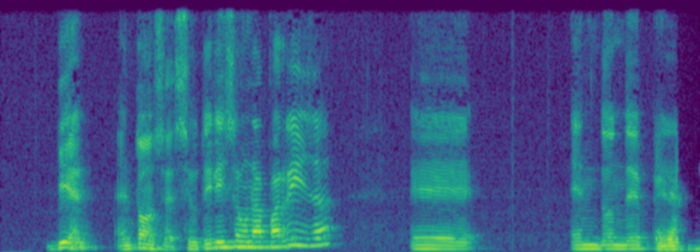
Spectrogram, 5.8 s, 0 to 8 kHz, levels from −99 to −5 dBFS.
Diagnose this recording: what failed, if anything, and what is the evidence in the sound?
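At the call-processing stage, echo leak is audible from 5.61 to 5.66 s: a brief delayed copy of the speech arrives roughly 173 ms behind the original and sits about 10 dB below it. The likely cause is a far end on loudspeaker whose echo canceller left part of its microphone pickup unremoved, so a short residual fragment was transmitted back down the line.

Speech suppressed in double talk follows, from 5.65 s to the end of the clip at 5.83 s. For about a fifth of a second the talker's level collapses, dropping by roughly 40 dB at its deepest. This is likely the echo canceller failing to separate local speech from loudspeaker echo while both sides were active and attenuating everything. The call microphone processing itself is visible only as the band-limit at 8 kHz and the removal of the lowest bass.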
